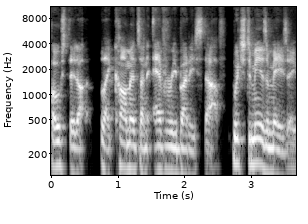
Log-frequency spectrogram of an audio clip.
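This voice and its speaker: A man's unremarkable speaking voice, medium in pitch, at a fairly quick pace with fairly even intonation. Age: 30s. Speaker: podcast host. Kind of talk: interview. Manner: casual.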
